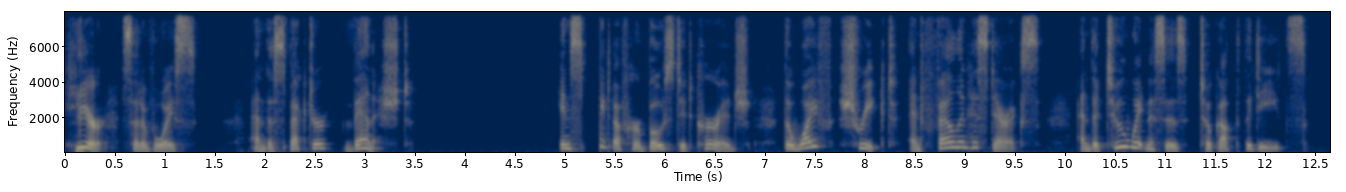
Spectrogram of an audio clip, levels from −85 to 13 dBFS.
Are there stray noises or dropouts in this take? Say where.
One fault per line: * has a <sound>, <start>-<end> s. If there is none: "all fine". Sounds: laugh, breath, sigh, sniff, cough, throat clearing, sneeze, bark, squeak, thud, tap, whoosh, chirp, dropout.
* has a dropout, 5.2-5.3 s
